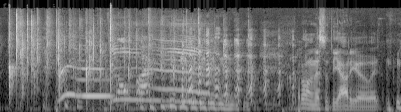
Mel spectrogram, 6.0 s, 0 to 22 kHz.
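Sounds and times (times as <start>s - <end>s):
people clapping to welcome a guest: 0.0s - 3.8s
laughter: 0.8s - 4.8s
speech: 0.8s - 6.0s.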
